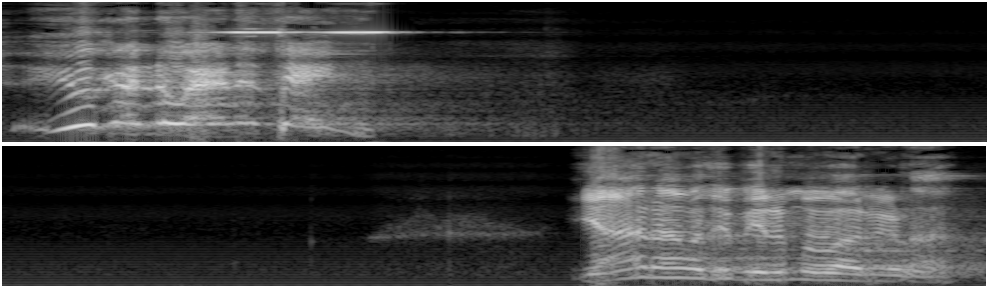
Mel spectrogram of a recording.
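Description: A middle-aged man speaks emphatically into a headset microphone, heard close.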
